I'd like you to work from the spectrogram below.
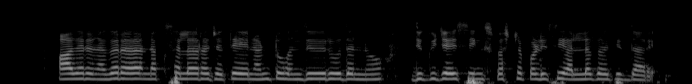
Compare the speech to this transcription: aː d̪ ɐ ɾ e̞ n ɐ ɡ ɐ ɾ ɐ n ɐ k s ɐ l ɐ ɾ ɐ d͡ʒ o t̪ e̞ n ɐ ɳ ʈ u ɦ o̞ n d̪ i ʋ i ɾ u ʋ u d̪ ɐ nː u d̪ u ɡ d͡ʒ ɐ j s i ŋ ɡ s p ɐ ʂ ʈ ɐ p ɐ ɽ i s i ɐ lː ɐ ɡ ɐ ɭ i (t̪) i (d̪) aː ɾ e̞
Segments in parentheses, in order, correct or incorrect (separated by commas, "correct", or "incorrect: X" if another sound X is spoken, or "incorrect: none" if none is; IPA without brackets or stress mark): correct, incorrect: d̪ː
